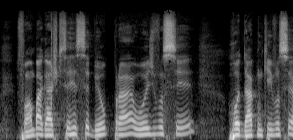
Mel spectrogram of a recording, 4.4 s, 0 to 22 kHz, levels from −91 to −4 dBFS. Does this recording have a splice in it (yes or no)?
no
